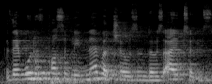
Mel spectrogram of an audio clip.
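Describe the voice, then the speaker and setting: A German photographer speaks at a public talk, chatty and quick to laugh, acting out the people she quotes. Her voice is mellow and dark. The sound is roomy, with a long hall reverb and faint ambience. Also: a little high, slight background noise. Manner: chatty, laughs often, acts out quoted dialogue. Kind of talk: panel talk about her photo project.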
